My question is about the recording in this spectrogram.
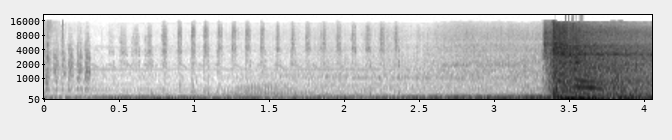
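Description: A low, quiet rumble, then a sudden loud boom about three seconds in, with a falling tone and a long rumbling tail: a cinematic explosion effect for a volcanic eruption.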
